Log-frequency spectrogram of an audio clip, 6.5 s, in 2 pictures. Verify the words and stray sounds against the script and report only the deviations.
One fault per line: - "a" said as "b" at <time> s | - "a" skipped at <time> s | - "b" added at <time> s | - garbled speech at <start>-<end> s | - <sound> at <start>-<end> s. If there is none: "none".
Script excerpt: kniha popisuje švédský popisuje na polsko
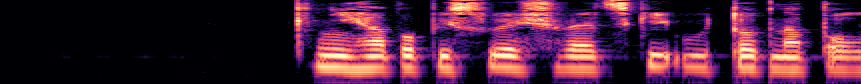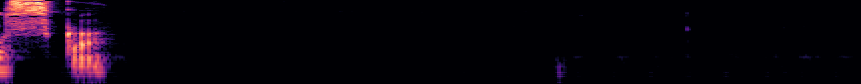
- "popisuje" said as "útok" at 2.5 s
